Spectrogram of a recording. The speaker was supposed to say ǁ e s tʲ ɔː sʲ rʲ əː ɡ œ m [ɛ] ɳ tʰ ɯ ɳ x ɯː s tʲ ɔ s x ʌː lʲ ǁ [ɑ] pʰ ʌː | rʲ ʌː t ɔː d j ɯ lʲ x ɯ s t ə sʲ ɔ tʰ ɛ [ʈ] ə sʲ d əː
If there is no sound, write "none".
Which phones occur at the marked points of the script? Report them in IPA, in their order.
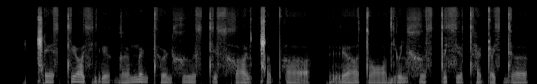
e, ə, ʈ

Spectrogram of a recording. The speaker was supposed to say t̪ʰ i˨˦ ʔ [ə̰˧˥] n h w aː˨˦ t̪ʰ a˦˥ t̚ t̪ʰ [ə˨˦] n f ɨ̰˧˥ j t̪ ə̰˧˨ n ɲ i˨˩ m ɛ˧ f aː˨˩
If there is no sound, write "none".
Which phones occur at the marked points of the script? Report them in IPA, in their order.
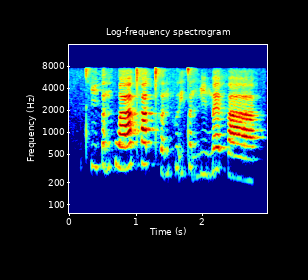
ə̰˧˥, ə̰˧˥

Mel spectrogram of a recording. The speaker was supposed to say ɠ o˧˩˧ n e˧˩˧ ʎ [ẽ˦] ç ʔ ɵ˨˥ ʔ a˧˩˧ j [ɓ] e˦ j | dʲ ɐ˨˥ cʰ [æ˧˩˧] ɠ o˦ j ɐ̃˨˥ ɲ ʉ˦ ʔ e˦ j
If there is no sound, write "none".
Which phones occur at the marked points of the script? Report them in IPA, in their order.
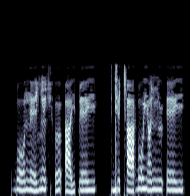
ẽ˦, ɓ, a˧˩˧

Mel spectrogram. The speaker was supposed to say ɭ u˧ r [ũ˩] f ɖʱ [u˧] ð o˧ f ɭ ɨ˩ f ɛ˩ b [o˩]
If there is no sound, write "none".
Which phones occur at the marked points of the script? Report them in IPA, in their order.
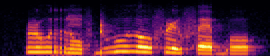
ũ˩, u˥, o˩

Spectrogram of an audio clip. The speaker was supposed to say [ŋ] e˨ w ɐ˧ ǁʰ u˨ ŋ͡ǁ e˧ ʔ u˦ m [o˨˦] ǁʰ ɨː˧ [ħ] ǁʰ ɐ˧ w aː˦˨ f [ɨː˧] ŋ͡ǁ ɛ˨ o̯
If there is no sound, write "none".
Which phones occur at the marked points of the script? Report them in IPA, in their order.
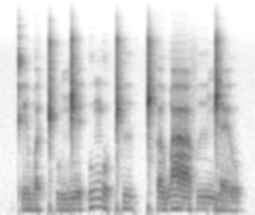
kʼ, o˨, ʔ, ɨː˧

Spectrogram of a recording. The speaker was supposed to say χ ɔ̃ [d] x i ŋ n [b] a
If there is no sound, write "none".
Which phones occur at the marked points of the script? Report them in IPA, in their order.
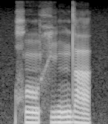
none, d

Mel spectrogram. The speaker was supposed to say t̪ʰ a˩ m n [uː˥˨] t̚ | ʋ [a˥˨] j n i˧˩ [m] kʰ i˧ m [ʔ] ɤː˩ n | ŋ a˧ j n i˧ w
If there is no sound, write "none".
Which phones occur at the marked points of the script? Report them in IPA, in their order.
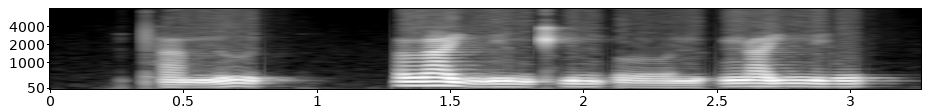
ɯː˥˨, a˥˨, m, ʔ

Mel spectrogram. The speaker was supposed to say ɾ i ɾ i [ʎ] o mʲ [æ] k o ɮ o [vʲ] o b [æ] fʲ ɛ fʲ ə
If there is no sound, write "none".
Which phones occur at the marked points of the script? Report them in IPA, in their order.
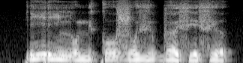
ɲ, ə, vʲ, œ

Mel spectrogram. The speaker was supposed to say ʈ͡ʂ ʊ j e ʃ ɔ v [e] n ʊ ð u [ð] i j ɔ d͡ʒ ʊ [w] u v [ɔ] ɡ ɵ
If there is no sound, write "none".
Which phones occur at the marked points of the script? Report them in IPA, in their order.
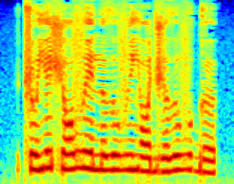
e, v, ð, ʊ

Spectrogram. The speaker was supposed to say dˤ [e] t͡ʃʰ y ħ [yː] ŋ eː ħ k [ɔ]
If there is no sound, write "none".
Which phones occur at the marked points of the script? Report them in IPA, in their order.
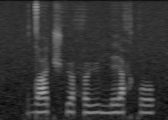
e, yː, o

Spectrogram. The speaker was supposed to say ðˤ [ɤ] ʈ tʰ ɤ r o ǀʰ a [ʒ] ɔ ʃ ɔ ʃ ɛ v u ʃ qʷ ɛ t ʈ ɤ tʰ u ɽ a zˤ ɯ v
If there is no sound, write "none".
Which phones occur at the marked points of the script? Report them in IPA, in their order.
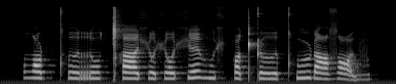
ɯ, ʃ

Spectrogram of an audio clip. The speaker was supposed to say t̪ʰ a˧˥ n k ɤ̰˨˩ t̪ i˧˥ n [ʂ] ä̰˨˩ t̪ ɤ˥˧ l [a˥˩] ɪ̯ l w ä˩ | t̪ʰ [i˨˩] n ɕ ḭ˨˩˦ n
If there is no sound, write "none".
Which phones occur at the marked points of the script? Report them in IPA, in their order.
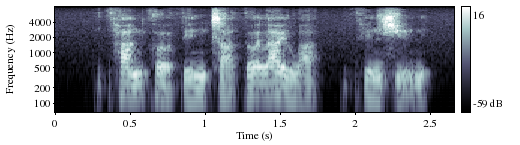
t͡s, a˥˩, i˧˥

